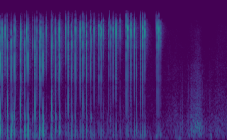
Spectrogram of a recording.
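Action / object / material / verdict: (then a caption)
tap / smartphone with glass screen / glass / none. Long nails tap fast on the glass screen of a black smartphone lying screen-up on a pillow. The result is a rapid stream of sharp, bright clicks with almost no low end. After about two and a half seconds the tapping stops, leaving only a faint, soft rustle.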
